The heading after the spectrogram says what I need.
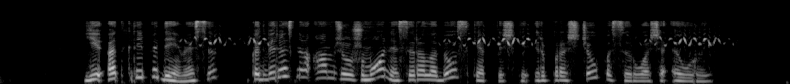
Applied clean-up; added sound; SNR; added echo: neural mask model RNNoise.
